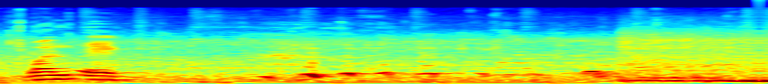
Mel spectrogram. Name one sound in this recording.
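A young woman makes appreciative sounds while eating.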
